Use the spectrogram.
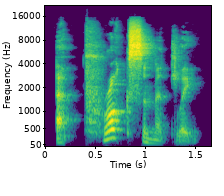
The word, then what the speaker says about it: approximately: And the stress here falls on the second syllable. Approximately.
